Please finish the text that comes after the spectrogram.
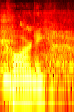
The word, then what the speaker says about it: Kearney: I can screw up a pronunciation, but that's how you say it, Kearney.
